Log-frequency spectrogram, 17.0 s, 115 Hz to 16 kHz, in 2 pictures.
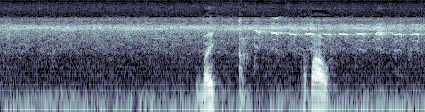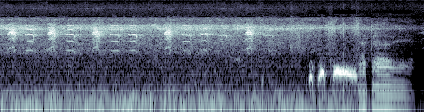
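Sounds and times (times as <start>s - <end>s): birds chirping: 4.0s - 16.7s
lower bird calls: 4.8s - 16.6s.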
